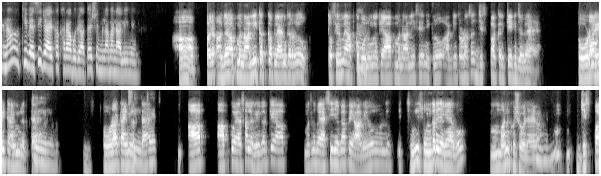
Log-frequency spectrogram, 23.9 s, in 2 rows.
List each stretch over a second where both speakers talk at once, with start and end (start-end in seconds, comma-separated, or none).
none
